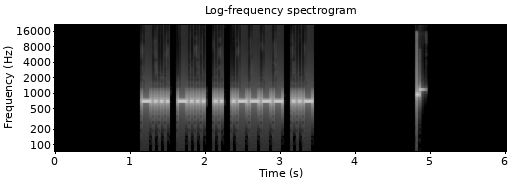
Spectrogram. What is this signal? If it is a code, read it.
Morse code, heard as a keyed tone, about 30 wpm, 700 Hz. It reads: BBI1U
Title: Five Challenging Letter-Number Combinations 30wpm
